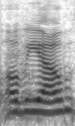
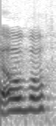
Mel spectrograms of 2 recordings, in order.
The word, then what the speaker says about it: OVO: you don't be thinking about hover over oh ovo so you don't actually pronounce it you just you don't say ovo but what else do we got so o-v-o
